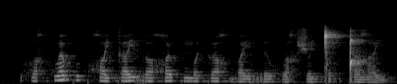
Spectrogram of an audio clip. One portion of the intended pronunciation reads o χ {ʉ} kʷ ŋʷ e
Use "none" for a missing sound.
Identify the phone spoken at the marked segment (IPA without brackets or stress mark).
ʉ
